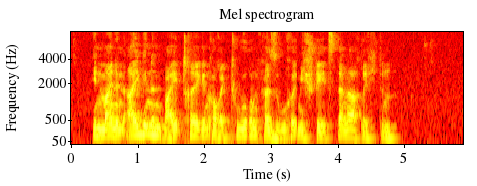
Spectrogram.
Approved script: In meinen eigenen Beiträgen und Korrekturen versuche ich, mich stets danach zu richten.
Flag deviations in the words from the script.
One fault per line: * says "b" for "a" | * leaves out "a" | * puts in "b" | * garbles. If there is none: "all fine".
* leaves out "und"
* leaves out "ich"
* leaves out "zu"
